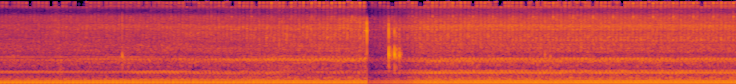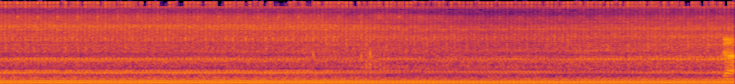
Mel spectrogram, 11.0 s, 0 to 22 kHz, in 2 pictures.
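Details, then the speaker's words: 2005 Volvo S40 T5 at idle on a freshly fitted used alternator, first run during revival: steady faint whine holding pitch over even idle; owner says the alternator is howling, smoke seen near it, top alternator bolt not installed. "alternator is howling a little bit. I don't like that."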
